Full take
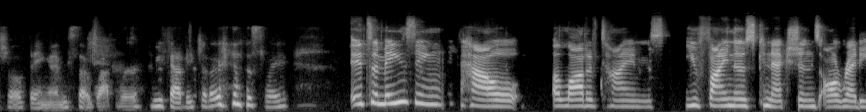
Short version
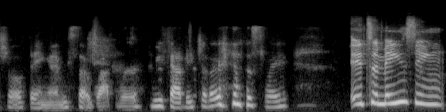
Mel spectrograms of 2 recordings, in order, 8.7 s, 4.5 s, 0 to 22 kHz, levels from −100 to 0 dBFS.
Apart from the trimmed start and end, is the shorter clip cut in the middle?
no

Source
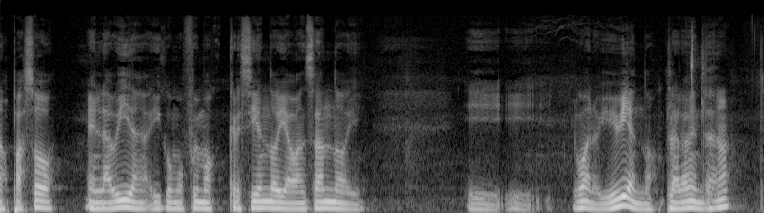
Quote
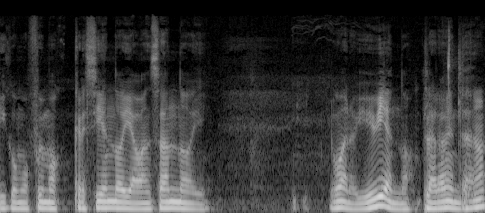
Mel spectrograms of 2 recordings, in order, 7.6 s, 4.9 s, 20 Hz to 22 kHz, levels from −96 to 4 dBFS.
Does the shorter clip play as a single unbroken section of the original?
no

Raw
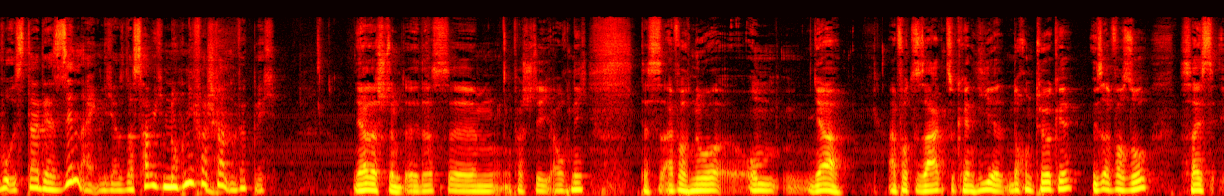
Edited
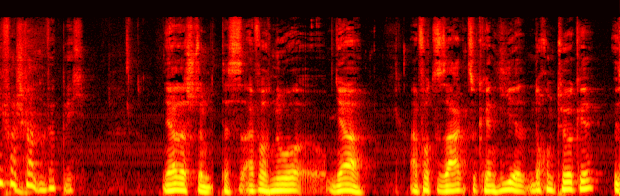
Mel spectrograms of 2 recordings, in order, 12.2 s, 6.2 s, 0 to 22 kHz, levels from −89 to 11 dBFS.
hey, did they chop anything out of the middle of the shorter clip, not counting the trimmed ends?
yes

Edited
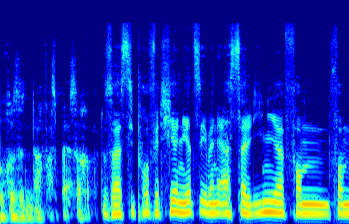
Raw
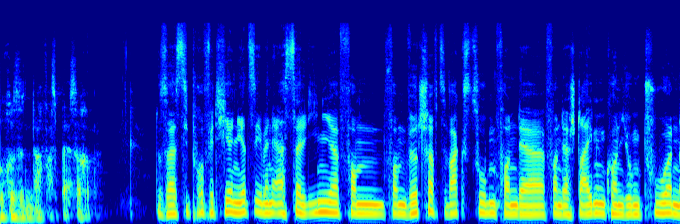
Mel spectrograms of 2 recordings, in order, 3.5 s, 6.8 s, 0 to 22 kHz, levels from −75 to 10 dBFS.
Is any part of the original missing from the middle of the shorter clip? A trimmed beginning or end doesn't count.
yes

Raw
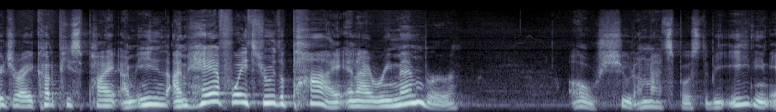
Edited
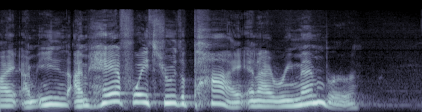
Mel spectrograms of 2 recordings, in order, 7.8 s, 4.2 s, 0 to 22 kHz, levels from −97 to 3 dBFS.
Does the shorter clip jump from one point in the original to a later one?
no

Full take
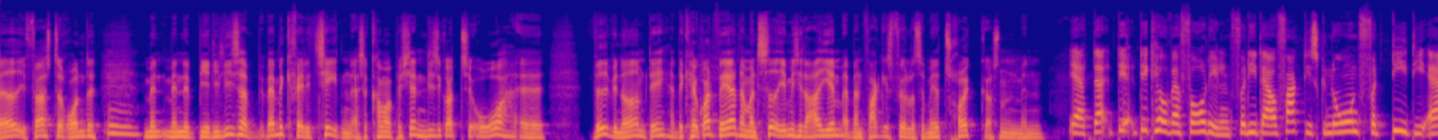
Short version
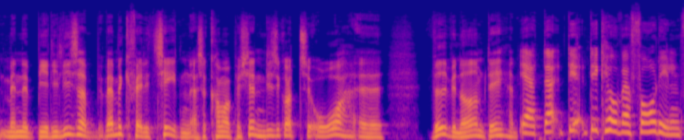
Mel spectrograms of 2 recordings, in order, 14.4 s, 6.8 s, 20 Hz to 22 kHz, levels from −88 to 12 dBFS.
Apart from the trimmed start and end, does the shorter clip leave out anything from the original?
yes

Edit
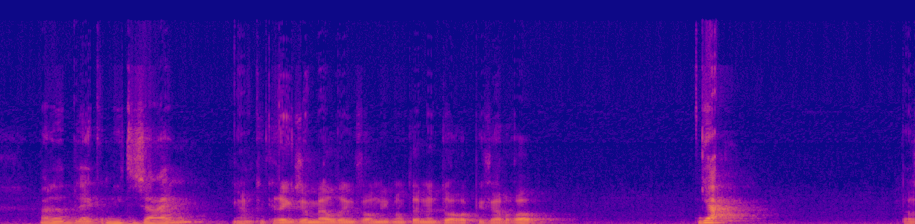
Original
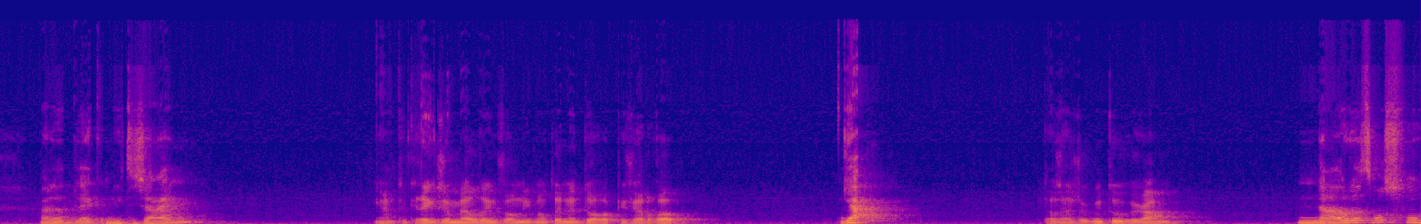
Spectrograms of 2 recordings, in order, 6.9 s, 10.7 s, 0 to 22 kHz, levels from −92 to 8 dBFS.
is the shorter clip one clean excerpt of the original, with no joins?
no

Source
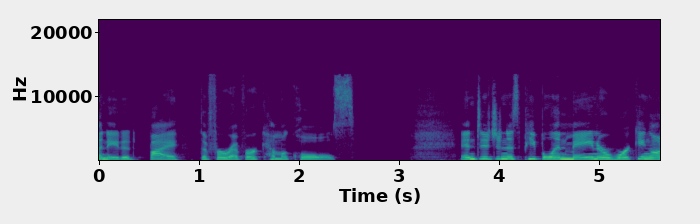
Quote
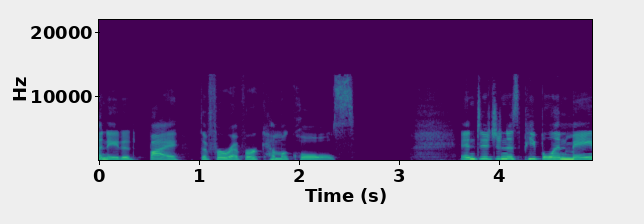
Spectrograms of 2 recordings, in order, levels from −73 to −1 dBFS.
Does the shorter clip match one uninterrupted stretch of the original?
yes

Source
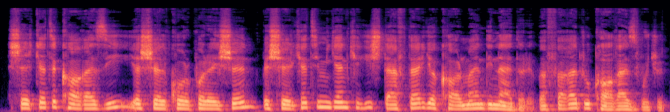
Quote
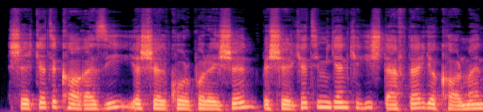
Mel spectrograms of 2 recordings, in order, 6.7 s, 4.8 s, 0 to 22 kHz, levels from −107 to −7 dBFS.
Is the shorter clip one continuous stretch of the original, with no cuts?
yes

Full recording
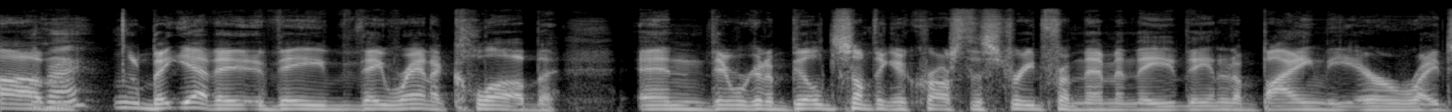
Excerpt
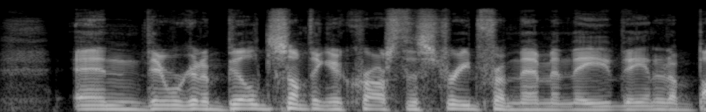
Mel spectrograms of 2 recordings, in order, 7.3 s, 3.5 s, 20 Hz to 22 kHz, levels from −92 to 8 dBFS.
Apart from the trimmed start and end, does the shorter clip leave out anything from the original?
no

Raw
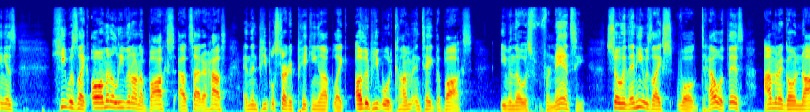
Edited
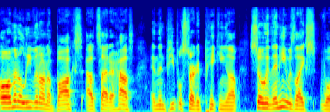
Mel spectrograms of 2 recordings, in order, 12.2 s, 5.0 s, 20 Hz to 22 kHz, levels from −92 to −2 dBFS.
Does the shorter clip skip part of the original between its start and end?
yes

